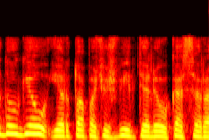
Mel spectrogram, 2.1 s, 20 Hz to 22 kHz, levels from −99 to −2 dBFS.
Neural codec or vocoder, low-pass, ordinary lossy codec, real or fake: codec, 16 kHz, 4.8 kbps, FACodec; 7.2 kHz; Opus, 64 kbps; fake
